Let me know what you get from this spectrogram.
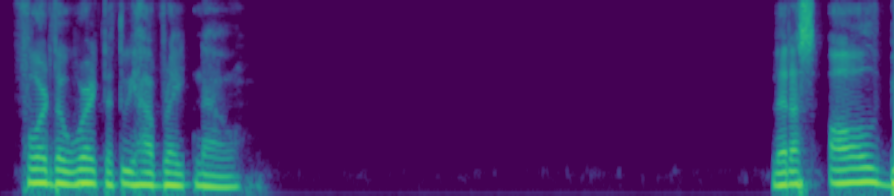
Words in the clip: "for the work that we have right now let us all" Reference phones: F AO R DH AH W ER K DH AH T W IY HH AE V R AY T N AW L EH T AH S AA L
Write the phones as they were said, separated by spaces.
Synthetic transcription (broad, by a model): F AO R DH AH W ER K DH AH T W IY HH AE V R AY T N AW L EH T AH S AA L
